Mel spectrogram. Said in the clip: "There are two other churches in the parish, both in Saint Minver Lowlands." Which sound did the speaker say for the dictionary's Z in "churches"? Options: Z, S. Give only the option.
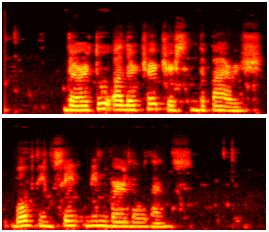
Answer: S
